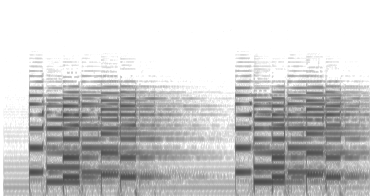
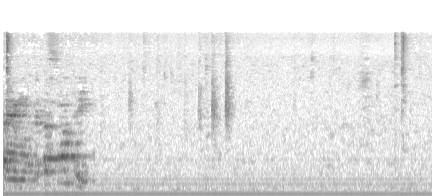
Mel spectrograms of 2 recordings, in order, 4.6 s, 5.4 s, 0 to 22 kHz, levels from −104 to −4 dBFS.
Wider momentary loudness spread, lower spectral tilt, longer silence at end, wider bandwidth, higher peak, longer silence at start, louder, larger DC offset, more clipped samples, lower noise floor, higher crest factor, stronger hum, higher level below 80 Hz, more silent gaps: second, 11 LU vs 22 LU; first, -5.5 dB/octave vs -1.5 dB/octave; about the same, 0 s vs 0 s; second, 6.8 kHz vs 11.5 kHz; first, -18 dBFS vs -26 dBFS; first, 0.35 s vs 0.05 s; first, -35 LUFS vs -50 LUFS; neither; neither; about the same, -67 dBFS vs -69 dBFS; second, 18 dB vs 26 dB; first, 60 Hz at -70 dBFS vs none; about the same, -72 dBFS vs -70 dBFS; neither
